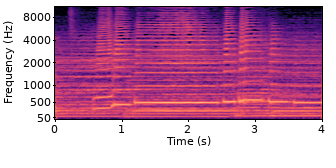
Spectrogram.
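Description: Solo French horn playing a slow melody over a string and woodwind chamber ensemble with sustained low strings. The horn climbs in steps to a long held note about a second in, then moves through a few short notes near the end.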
